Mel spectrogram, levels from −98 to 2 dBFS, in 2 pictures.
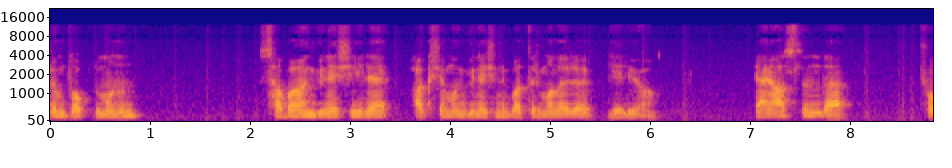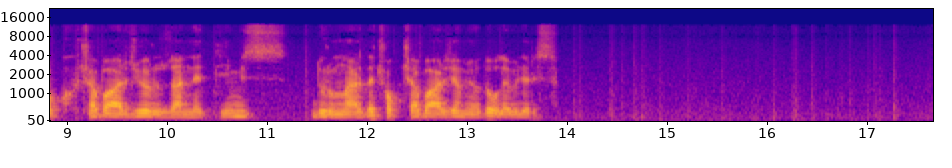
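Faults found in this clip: Nothing stood out on listening to this speech recording.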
